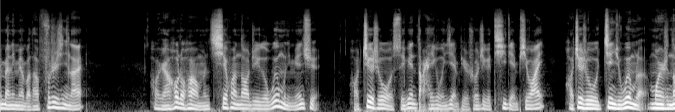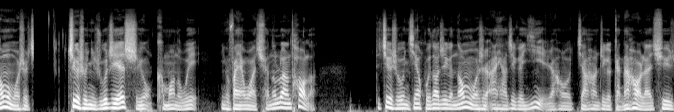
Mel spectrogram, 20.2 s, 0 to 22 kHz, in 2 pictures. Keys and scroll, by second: 5.7-7.3 typing, 8.2 Return, 12.2 super+v, 15.9 Escape, 17.4 shift+;, 17.9 e, 18.6 shift+1.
